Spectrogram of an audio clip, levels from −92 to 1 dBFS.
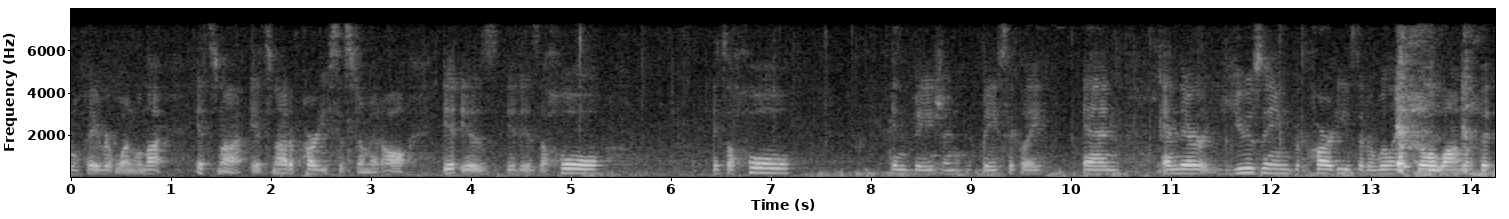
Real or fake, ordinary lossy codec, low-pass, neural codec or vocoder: real; MP3, 64 kbps; 7.2 kHz; none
